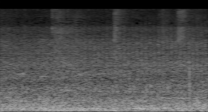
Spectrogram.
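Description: Steady outdoor background noise with a low rumble underneath.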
